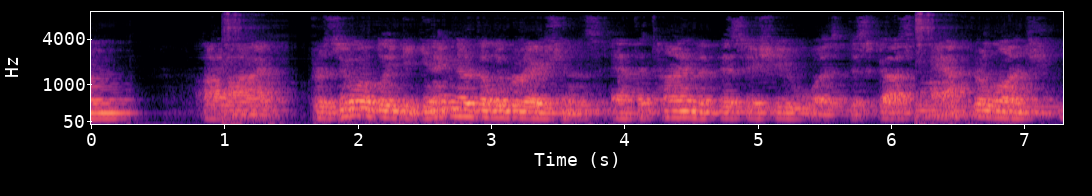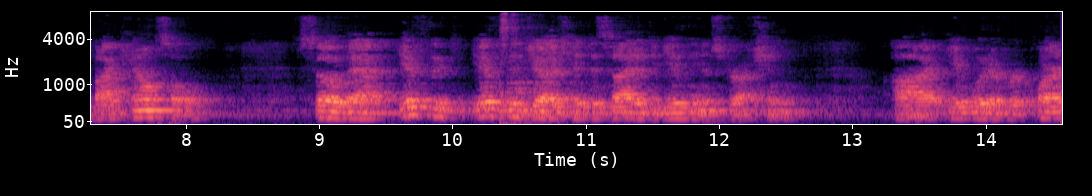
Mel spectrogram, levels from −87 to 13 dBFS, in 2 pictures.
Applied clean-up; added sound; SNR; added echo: neural separator model SepFormer DNS4.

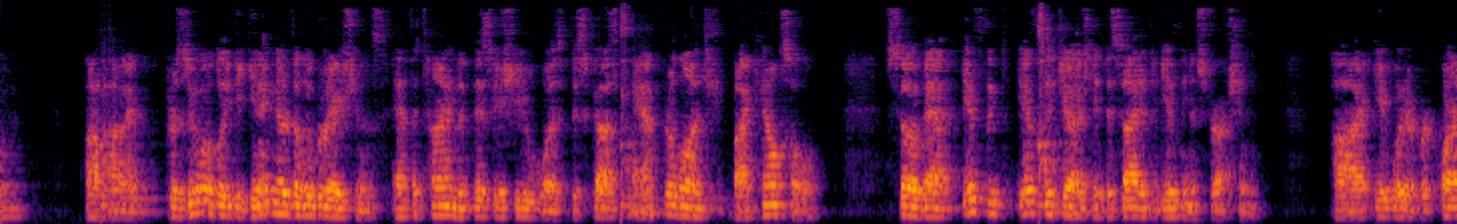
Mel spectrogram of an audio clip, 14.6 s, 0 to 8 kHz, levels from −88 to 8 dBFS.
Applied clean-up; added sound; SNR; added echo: neural mask model DeepFilterNet 3.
